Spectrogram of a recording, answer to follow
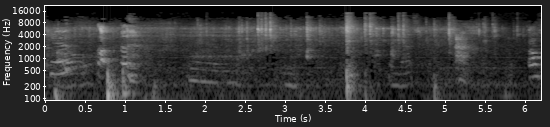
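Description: Young children's voices, unclear and partly laughing, in a small room, with several sharp knocks and clicks; the loudest knocks come just under a second in and about four seconds in.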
